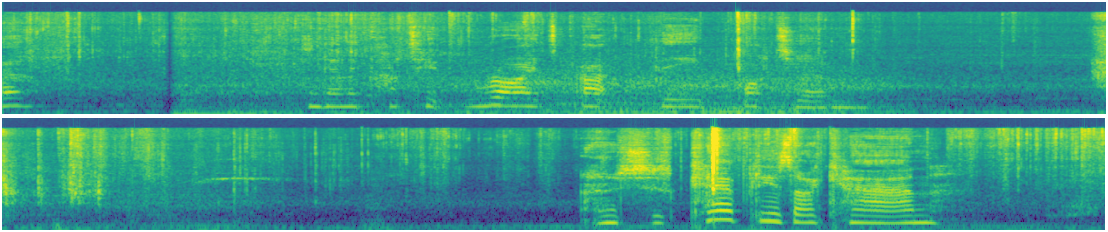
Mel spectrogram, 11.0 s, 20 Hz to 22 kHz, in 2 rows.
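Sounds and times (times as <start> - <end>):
leaves and stems rustling: 0.0 - 11.0.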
